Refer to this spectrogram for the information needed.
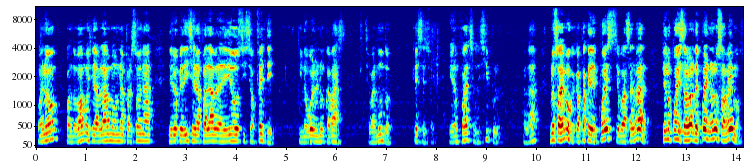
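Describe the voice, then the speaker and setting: Man, middle-aged, pastor's sermon, fairly high voice, keeps checking the room is with him. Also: brisk, a little mellow, highs cut off. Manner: keeps asking the congregation for agreement.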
